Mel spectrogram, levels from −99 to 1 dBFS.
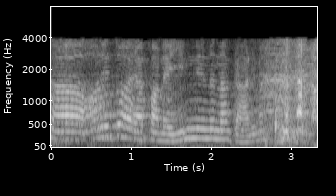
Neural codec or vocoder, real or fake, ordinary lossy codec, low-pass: codec, 16 kHz, 0.4 kbps, LongCat-Audio-Codec; fake; AAC, 16 kbps; 7.2 kHz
